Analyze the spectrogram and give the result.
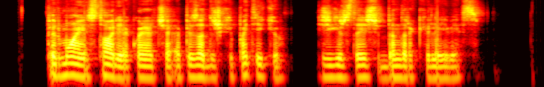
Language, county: Lithuanian, Alytus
